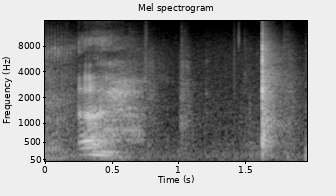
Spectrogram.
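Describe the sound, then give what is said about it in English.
A hand slaps someone's buttocks once on camera, a sharp smack following a short vocal exclamation, with quiet background sound around it. “That was you just got booty slapped on camera.”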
